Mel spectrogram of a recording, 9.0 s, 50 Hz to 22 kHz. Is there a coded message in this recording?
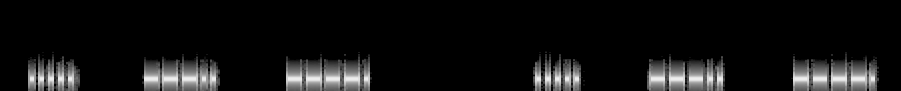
Yes: Morse code from 0.3 to 8.7 s, heard as a keyed tone, about 25 wpm, spaced as for 10 wpm, 590 Hz. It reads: 589 589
